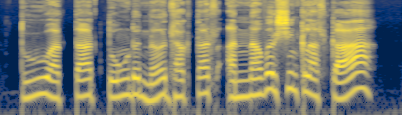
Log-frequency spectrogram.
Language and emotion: Marathi, disgusted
